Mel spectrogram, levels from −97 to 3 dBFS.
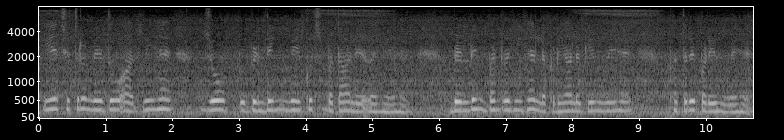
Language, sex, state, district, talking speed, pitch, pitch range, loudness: Hindi, female, Maharashtra, Nagpur, 145 wpm, 230 Hz, 215-245 Hz, -32 LUFS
